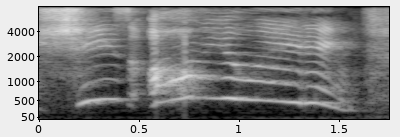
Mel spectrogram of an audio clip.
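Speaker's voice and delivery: yelled out high, loud and slow.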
